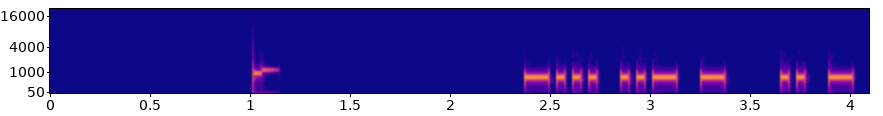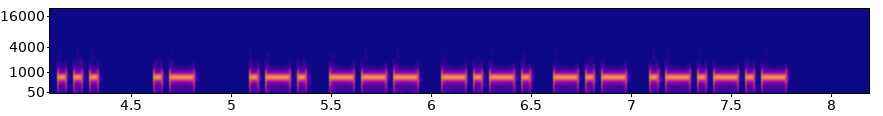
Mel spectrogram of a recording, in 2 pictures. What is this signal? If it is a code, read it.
Morse code, heard as a keyed tone, about 32 wpm, 700 Hz. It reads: BUT ITS A ROCK.
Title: Sentences from Top 1000 Words - Review Part 2 - 30wpm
